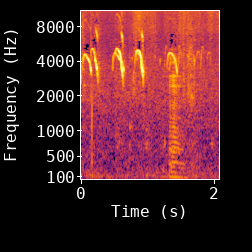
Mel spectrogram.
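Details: Recently hatched chicks with their hen, a blackish mother. Four loud, clear peeps, each a quick high arch that drops away, come about every third of a second over a low background hum.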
